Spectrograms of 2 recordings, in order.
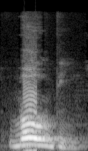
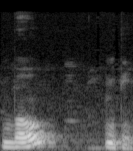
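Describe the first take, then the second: First: Said in the usual way. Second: বৌদি stretched out slowly and softly. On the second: Shown as a demonstration. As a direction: draw out বৌদি for the class. (বৌদি খুব ধীরে টেনে) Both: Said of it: "ব্যঞ্জনচ্যুতি হয়ে ধ্বনি পরিবর্তন".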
